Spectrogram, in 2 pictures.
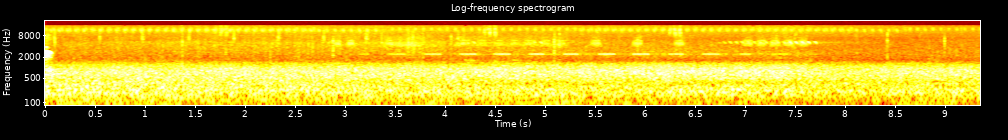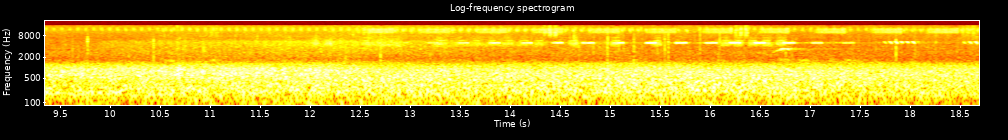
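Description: Wind blows steadily through tall grass outdoors.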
